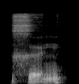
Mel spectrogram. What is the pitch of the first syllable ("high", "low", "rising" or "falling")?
low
